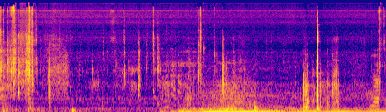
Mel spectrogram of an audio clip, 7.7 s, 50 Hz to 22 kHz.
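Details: 2008 Nissan Murano 3.5 L V6, after fixing multi-cylinder misfires by removing all six spark plugs and cleaning the cylinders: starter cranks briefly, engine catches and settles into a steady, even idle with no stumble or miss.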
